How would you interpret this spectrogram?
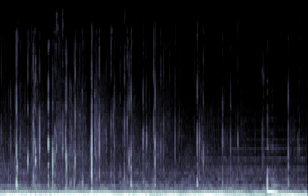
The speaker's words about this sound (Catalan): L'Alèxia es va tornar a tocar el tatuatge. Es va concentrar fort i de sobte van començar a ploure pilotes del cel.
